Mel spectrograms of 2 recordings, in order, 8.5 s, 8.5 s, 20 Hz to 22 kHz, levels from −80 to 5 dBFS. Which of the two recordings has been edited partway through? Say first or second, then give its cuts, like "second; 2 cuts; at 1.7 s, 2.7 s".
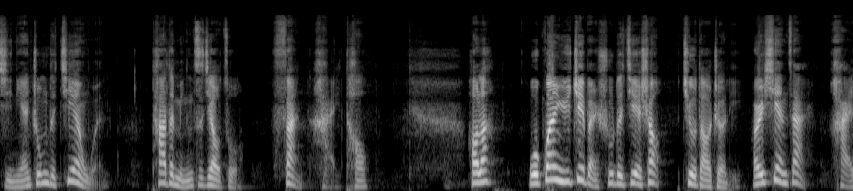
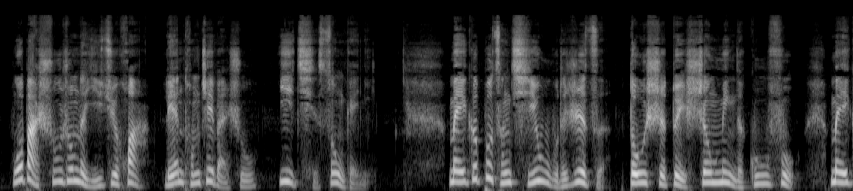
first; 2 cuts; at 1.1 s, 7.5 s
